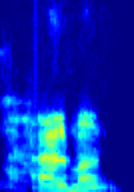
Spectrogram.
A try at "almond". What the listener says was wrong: Almond. No L sound.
